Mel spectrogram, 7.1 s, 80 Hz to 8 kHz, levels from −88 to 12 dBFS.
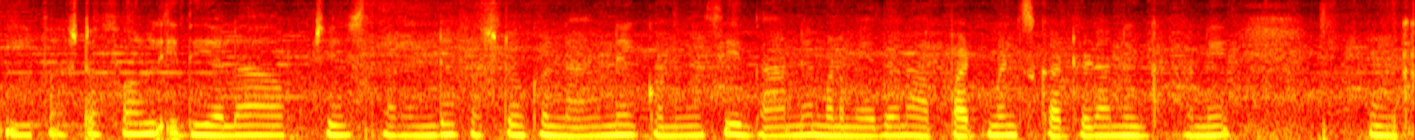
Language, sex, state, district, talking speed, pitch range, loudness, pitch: Telugu, female, Andhra Pradesh, Guntur, 145 wpm, 190-205 Hz, -14 LUFS, 195 Hz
